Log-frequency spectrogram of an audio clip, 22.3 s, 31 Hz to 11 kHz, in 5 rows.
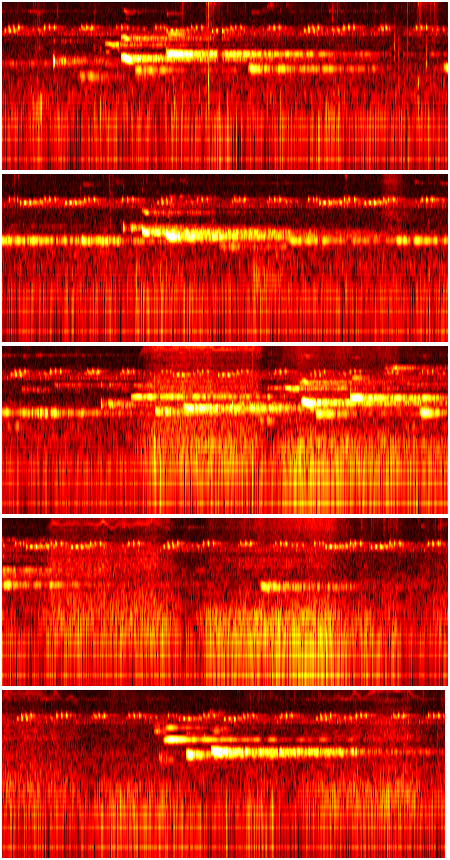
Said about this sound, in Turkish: Bu Kuvay kuşu. Bu ses 1987 yılında son kez kaydedildi. O günden bu tarafa bu kuşu gören yok. Duyan yok. Yani neslinin son örneği.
